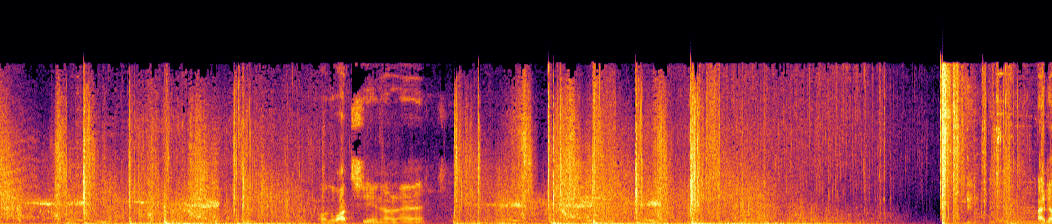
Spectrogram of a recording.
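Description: Gunfire cracks in sharp bursts.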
